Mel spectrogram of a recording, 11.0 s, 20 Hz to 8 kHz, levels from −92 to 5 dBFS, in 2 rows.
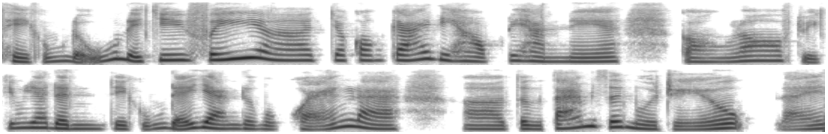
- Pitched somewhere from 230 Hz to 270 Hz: No, high, 205 Hz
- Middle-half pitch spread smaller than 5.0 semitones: No, wide, 5.6 semitones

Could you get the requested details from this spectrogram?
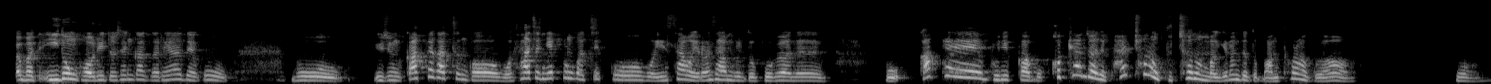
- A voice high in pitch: Yes, high, 205 Hz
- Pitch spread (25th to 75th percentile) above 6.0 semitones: Yes, wide, 6.6 semitones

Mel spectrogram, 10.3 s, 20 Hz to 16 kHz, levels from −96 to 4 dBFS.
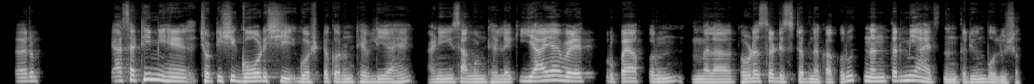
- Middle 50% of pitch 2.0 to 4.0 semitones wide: No, average, 4.7 semitones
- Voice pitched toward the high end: No, medium, 145 Hz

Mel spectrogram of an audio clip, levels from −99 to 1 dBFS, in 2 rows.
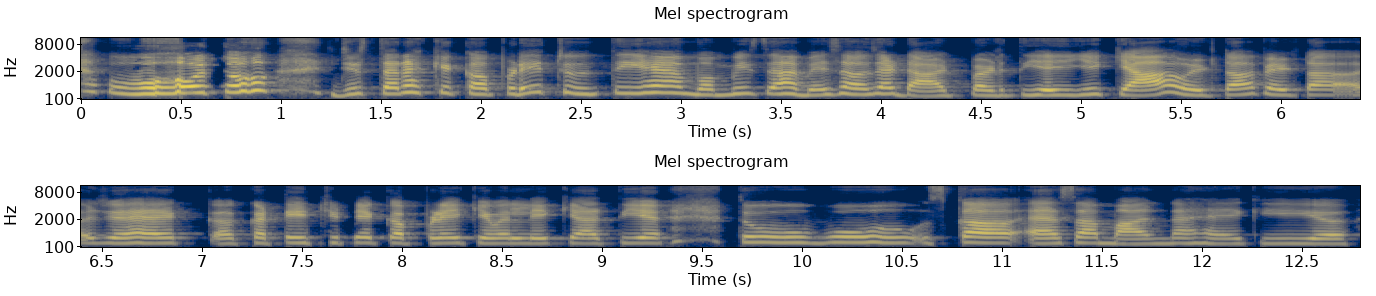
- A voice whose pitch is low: No, very high, 255 Hz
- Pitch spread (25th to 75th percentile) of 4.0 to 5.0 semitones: No, average, 3.4 semitones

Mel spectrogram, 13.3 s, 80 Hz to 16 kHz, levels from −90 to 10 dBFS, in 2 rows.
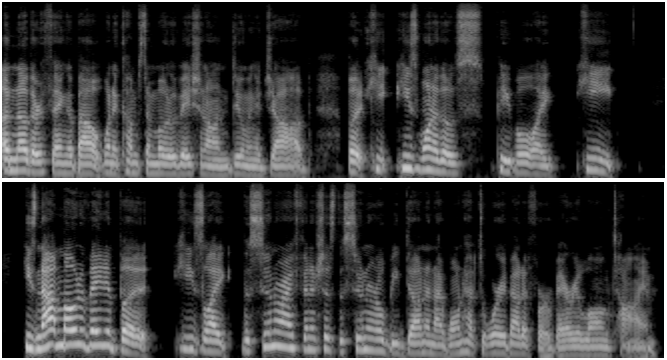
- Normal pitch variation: No, wide, 6.3 semitones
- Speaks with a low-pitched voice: No, medium, 170 Hz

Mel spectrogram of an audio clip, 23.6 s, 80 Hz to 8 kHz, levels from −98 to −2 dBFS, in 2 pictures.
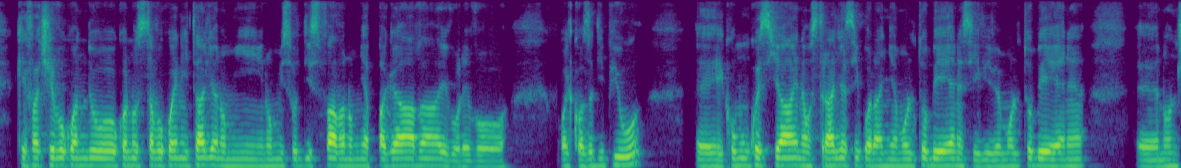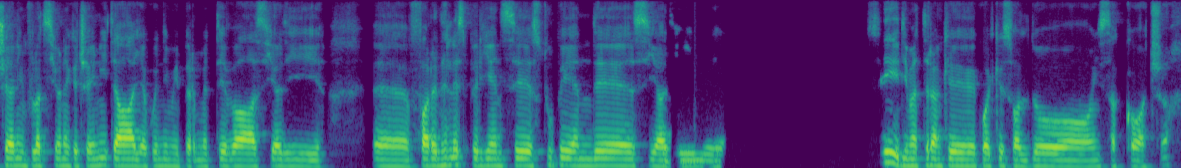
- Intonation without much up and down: Yes, narrow, 1.6 semitones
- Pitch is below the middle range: Yes, low, 120 Hz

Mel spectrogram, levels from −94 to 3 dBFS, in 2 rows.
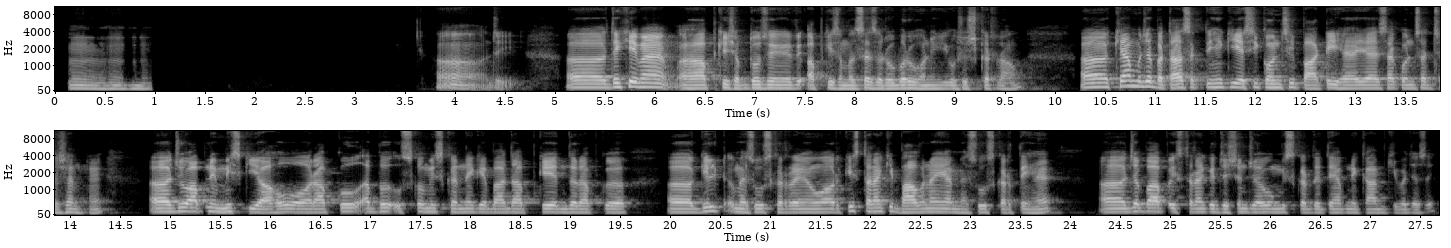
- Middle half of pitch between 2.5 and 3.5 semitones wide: Yes, average, 2.8 semitones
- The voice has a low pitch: Yes, low, 125 Hz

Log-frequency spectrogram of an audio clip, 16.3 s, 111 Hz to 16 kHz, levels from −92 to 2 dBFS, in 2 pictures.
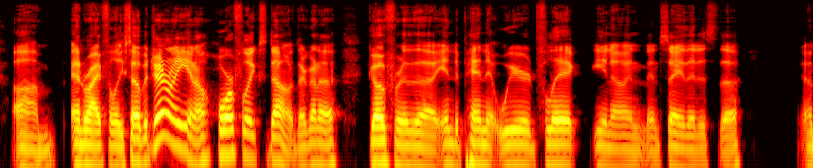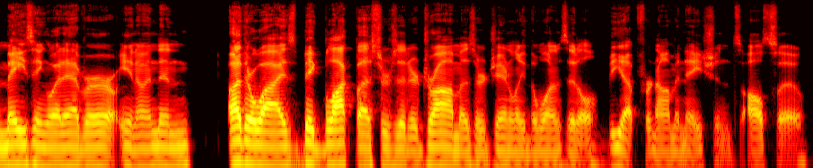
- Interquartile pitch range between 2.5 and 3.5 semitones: Yes, average, 2.8 semitones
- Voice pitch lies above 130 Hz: No, low, 105 Hz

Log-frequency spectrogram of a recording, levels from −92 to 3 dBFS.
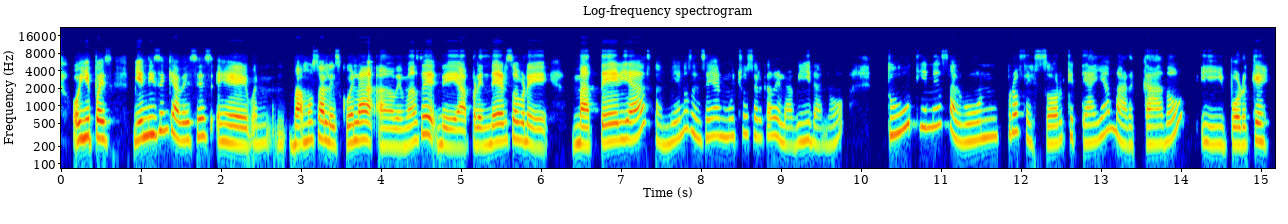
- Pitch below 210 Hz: No, very high, 250 Hz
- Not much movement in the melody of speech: No, average, 4.8 semitones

